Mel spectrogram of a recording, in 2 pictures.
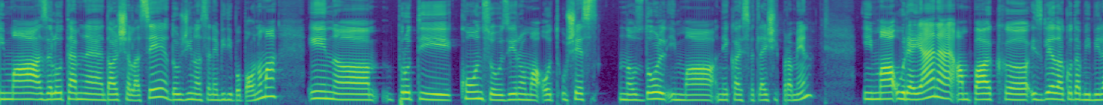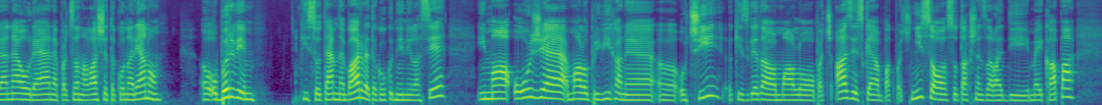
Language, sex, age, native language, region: Slovenian, female, 30-49, Slovenian, Drava region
